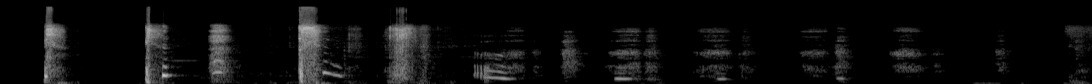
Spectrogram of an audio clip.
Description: so thought id do some requests, people have requested i do different types of sneezing so i tried to do that here. my nose is so so tickly today!!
